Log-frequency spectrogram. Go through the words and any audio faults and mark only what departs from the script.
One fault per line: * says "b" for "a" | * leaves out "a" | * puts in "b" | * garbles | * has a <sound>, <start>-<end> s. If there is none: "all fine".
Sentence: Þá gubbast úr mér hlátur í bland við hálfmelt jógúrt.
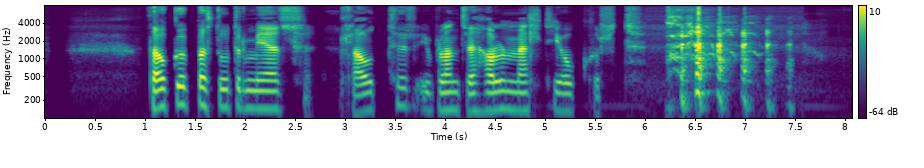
* puts in "út"
* has a laugh, 6.2-7.5 s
